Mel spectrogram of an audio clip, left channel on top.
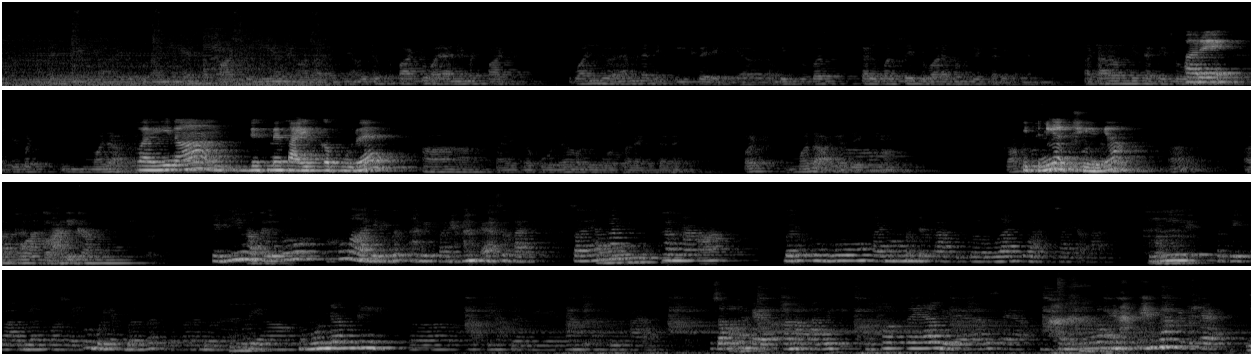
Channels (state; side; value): different; both; correlation 0.00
